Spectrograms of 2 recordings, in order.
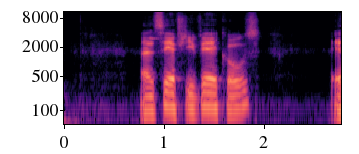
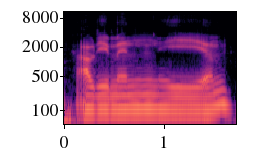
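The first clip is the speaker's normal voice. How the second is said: very slow, stretched-out syllables; sounding it out; 4 dB quieter, much slower than usual. Real, not acted. Streamer types a word he can't spell, sounding it out slowly.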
